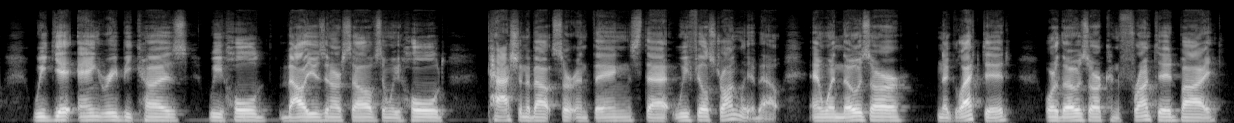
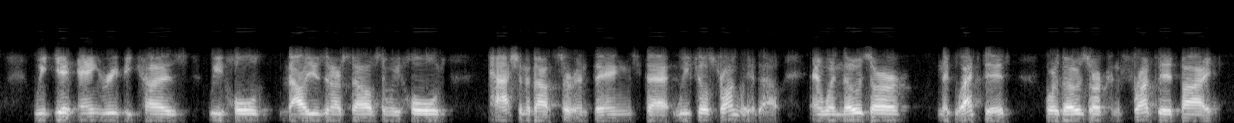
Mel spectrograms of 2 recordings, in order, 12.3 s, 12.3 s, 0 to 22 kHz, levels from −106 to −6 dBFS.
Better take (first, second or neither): first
